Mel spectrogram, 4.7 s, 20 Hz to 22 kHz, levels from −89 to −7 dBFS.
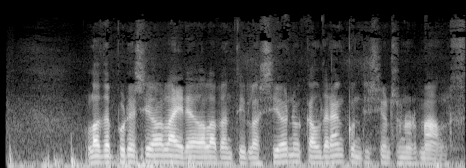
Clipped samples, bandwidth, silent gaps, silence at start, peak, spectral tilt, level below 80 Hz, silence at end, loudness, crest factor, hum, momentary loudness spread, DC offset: under 0.1%; 15.5 kHz; none; 0.05 s; 0 dBFS; -7 dB/octave; -32 dBFS; 0 s; -18 LUFS; 18 dB; none; 14 LU; under 0.1%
